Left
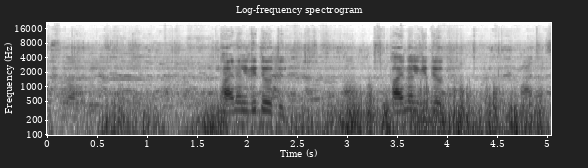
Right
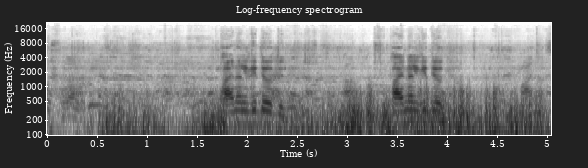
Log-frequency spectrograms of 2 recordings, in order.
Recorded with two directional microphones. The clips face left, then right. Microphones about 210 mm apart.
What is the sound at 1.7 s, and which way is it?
Speech, 10° left (ahead or behind).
